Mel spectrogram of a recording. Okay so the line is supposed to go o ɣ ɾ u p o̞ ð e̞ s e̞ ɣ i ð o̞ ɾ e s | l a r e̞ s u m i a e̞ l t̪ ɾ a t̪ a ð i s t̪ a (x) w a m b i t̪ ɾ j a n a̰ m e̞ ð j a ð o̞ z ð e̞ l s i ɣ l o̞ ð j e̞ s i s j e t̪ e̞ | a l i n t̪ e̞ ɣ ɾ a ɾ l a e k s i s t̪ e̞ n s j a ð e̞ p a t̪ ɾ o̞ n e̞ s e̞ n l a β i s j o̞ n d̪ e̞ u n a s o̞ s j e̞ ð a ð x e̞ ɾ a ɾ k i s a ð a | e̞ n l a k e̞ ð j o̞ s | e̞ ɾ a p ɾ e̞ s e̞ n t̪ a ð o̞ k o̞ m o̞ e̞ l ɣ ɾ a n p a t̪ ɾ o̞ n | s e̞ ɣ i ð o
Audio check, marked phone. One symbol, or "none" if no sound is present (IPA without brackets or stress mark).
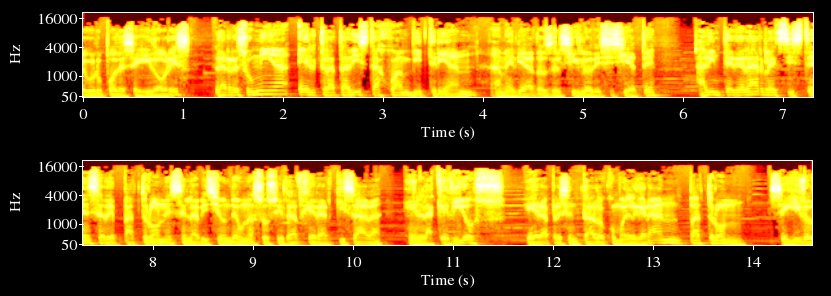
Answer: x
